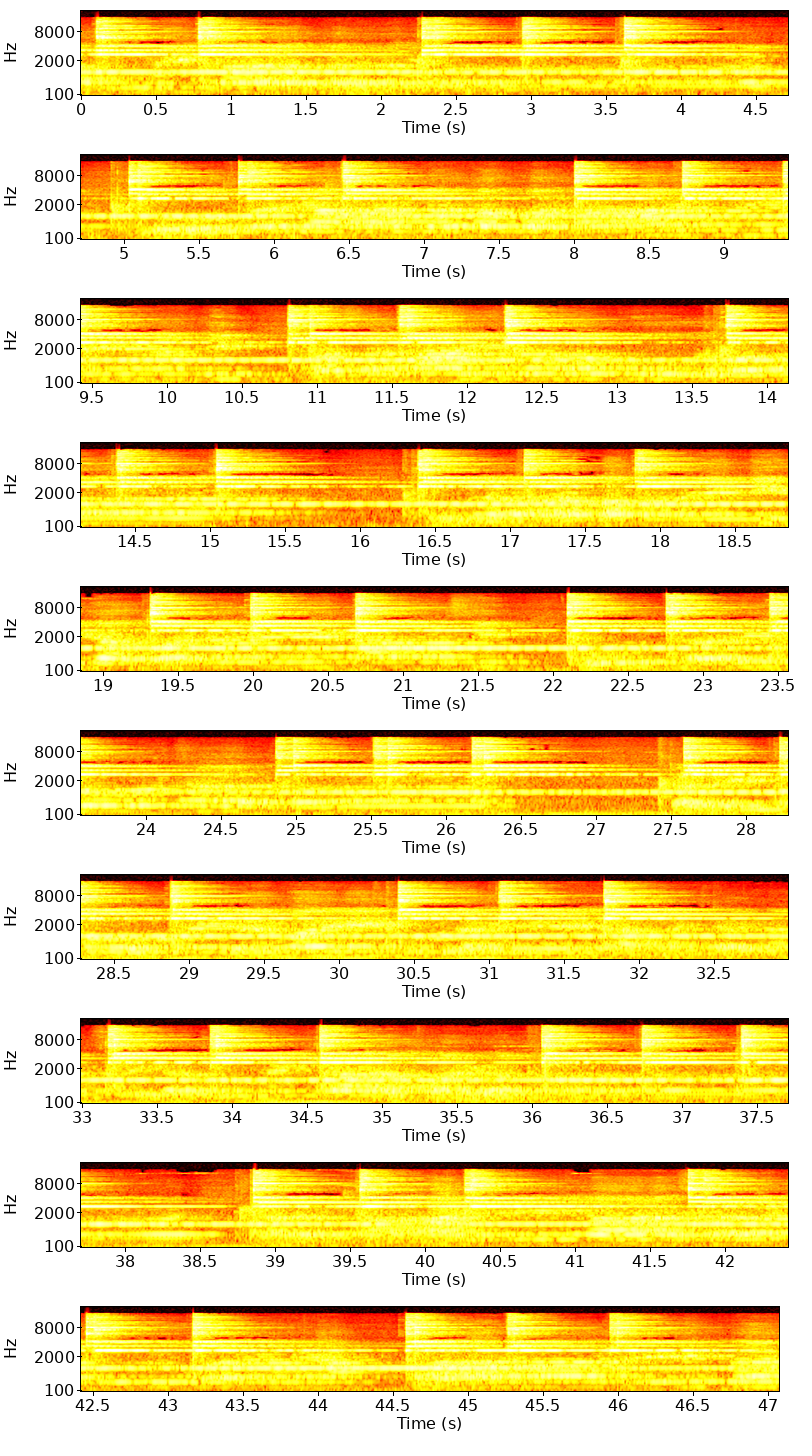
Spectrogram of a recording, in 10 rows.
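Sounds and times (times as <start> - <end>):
temple bell ringing: 0.0 - 47.0.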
